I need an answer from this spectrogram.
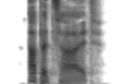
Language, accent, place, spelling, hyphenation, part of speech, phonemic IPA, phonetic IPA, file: German, Germany, Berlin, abbezahlt, ab‧be‧zahlt, verb, /ˈabəˌtsaːlt/, [ˈʔabəˌtsaːlt], De-abbezahlt.ogg
- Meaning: 1. past participle of abbezahlen 2. inflection of abbezahlen: third-person singular dependent present 3. inflection of abbezahlen: second-person plural dependent present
